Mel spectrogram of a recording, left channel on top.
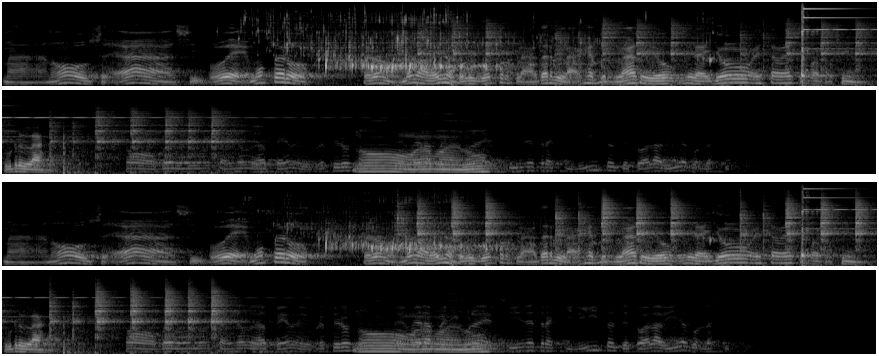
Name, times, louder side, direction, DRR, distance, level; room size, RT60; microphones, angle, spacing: voice 1, 0.0-3.1 3.6-9.3 12.3-13.6, left 1 dB, 15° left, 11 dB, 1.1 m, -36 dB
Liquid, 2.2-7.3 7.7-7.8 8.7-8.8 9.2-9.5 10.1-10.2 10.7-10.8 11.2-11.5, left 5 dB, 80° left, 1.9 m, -37 dB
sound 1, 3.9-5.1 5.5-6.9 7.4-8.8 9.2-11.1, right 6 dB, 35° right, 2.2 m, -37 dB
Bell, 8.0-11.2, left 9 dB, 30° left, 1.4 m, -33 dB
voice 2, 10.0-12.3 12.7-16.0, right 2 dB, 65° right, 8 dB, 1.9 m, -47 dB
26.0 x 17.0 x 8.4 m, 1.5 s
head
